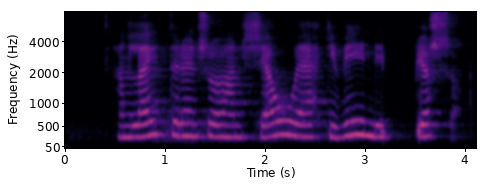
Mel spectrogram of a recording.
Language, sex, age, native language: Icelandic, female, 11, Icelandic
